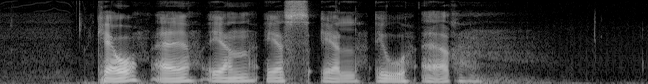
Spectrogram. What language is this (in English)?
Swedish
